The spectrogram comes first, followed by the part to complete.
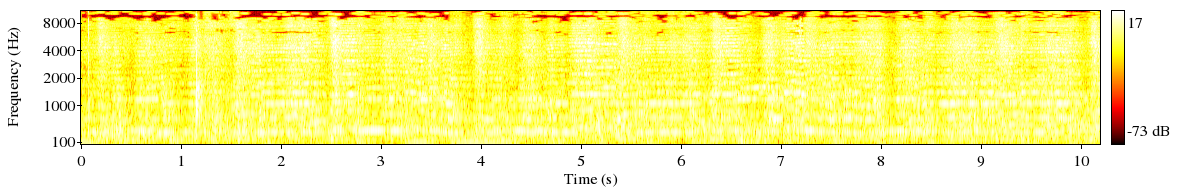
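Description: Traditional Bourbonnais folk dance music: a steady instrumental tune with sustained notes.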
